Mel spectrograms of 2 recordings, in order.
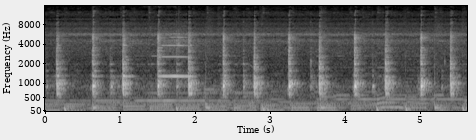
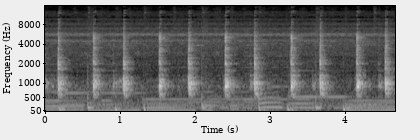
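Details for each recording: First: Pendulum clock on test stand after moving it slightly, through beat amplifier: steady tick-tock about 68 a minute, evenly spaced; more even beat, clock in beat. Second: you can hear it's out of beat now it's an uneven tick and top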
